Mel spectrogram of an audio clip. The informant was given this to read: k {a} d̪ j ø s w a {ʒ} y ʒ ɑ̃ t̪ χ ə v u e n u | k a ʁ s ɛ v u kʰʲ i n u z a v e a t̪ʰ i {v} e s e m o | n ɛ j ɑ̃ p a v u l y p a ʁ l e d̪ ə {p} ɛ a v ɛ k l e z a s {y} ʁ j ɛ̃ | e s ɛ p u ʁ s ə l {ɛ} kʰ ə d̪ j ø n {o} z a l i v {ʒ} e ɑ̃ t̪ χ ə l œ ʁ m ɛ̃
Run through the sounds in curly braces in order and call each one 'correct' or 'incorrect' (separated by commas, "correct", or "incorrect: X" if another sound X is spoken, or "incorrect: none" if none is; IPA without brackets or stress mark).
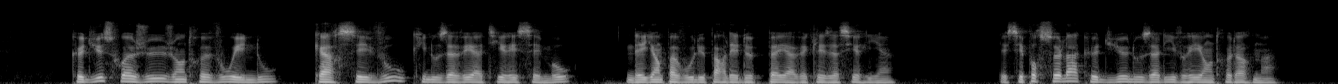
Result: incorrect: ə, correct, incorrect: ʁ, correct, incorrect: i, incorrect: a, incorrect: u, incorrect: ʁ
